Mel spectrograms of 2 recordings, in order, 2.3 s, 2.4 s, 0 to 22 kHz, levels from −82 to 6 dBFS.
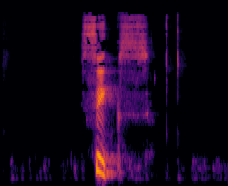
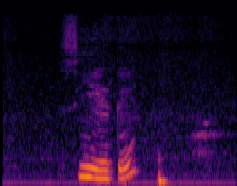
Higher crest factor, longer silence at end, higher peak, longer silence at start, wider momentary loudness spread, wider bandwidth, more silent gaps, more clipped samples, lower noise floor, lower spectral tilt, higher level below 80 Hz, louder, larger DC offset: first, 24 dB vs 16 dB; first, 0.8 s vs 0.3 s; first, -2 dBFS vs -14 dBFS; first, 0.8 s vs 0.65 s; first, 16 LU vs 11 LU; about the same, 16.5 kHz vs 16.5 kHz; neither; neither; first, -69 dBFS vs -55 dBFS; second, -0.5 dB/octave vs -8 dB/octave; second, -72 dBFS vs -54 dBFS; first, -21 LUFS vs -27 LUFS; neither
